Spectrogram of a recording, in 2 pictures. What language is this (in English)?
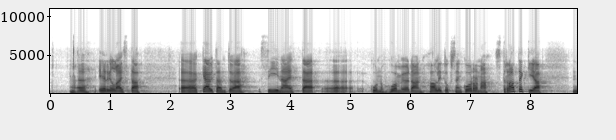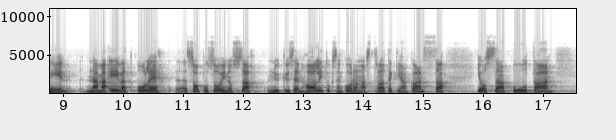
Finnish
